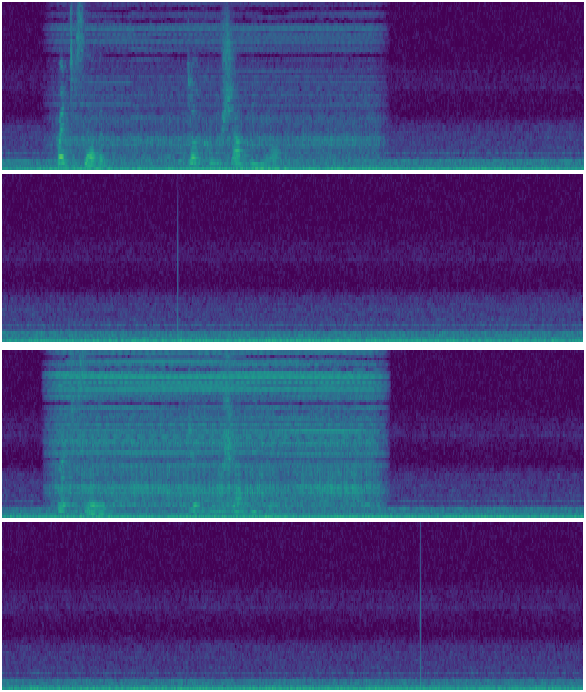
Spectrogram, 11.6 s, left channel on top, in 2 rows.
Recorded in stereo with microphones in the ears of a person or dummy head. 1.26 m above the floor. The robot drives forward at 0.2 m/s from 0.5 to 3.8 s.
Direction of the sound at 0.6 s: 50° left (ahead or behind).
